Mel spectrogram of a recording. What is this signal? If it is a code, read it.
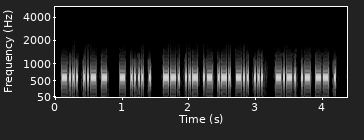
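Morse code, heard as a keyed tone, about 44 wpm, 600 Hz. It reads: BUT THE GUARDS CAME
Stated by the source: Morse code at 43 wpm sending Ken Follett's novel Never in English, from CW med Gnister.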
